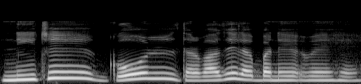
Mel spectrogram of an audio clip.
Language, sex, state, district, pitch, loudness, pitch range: Hindi, female, Madhya Pradesh, Bhopal, 200 Hz, -14 LUFS, 190-260 Hz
